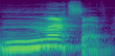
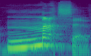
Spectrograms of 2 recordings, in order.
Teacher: like this word massive try to make the M long massive it's a short a with a long M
